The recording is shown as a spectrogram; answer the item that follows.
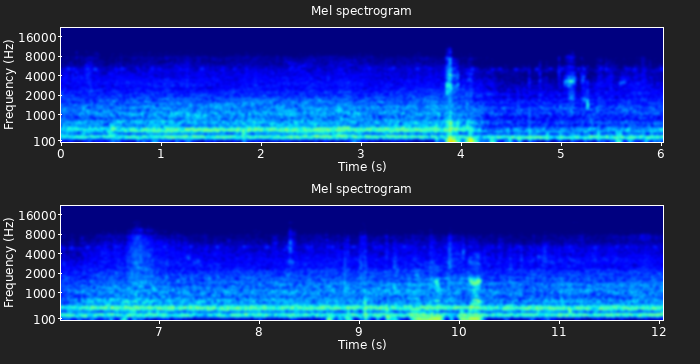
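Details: Continuous droning hum of many wild bees at a nest during honey hunting, level and unbroken, cut by a sharp knock around four seconds and a few soft taps and rustles later.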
